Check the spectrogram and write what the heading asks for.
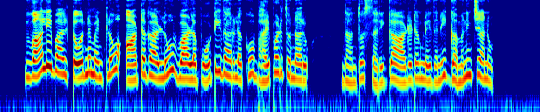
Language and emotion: Telugu, fearful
